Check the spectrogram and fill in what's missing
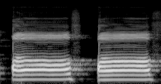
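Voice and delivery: قاف held long, thick q at the back; heavy qaf. Shown as a demonstration. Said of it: "آپ ادا کیجئے".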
